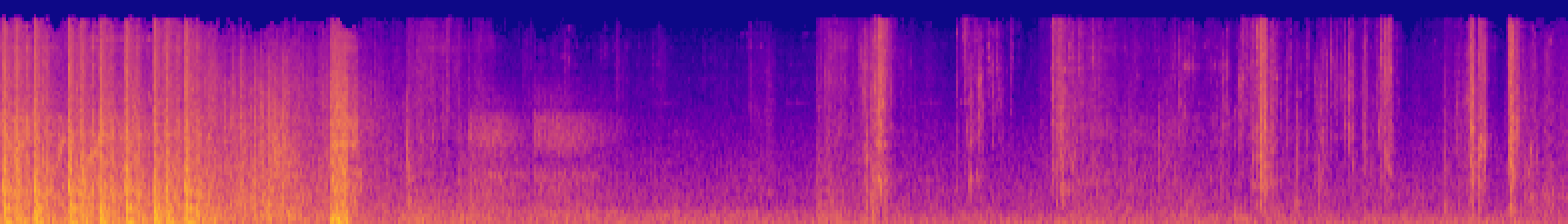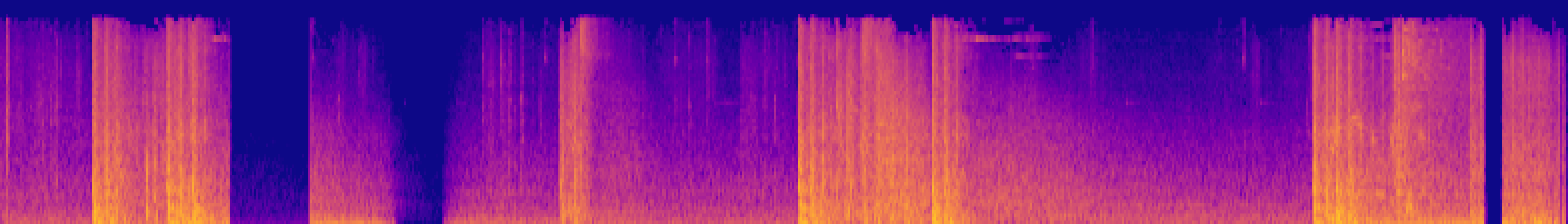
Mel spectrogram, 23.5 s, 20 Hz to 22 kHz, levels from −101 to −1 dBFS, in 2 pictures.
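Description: A 24-bit alignment error (too quiet) runs from 13.48 to 14.09 s. For that stretch, samples packed into the low 24 bits of each 32-bit word are interpreted as full 32-bit values, so the sound stays clean but falls by about 48 dB, becoming nearly inaudible.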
